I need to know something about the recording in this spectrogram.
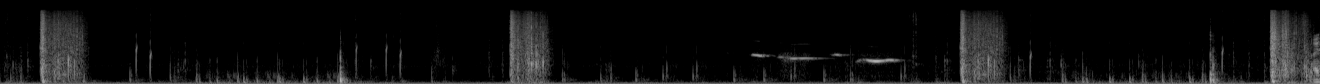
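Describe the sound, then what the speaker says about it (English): A person whistles a short tune in a few brief melodic bursts, faint and fairly close, among sharp intermittent clicks and thumps from a game. "I think I learnt the basics of whistling."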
